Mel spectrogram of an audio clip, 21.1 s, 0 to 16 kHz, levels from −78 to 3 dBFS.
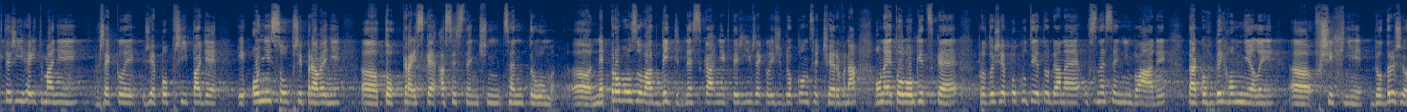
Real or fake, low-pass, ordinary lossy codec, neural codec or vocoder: fake; 14.4 kHz; MP3, 64 kbps; vocoder, 44.1 kHz, 128 mel bands, Pupu-Vocoder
